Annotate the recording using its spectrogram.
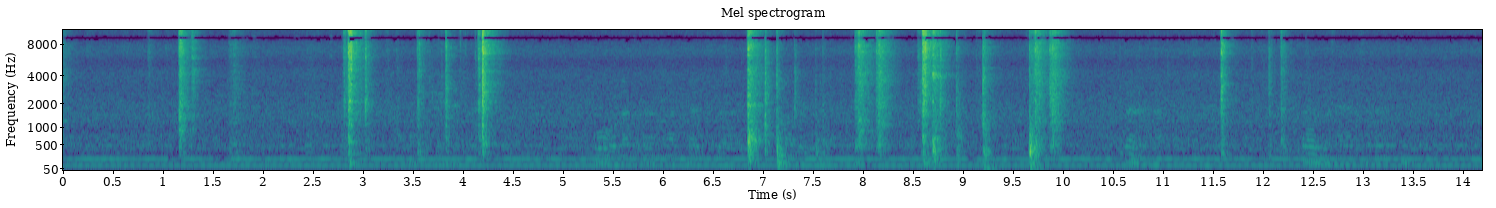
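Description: Nerf foam-dart blasters firing and darts hitting furniture and cardboard: scattered sharp clicks and snaps, a few at first and a quicker cluster about seven to ten seconds in, over a steady low hum.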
